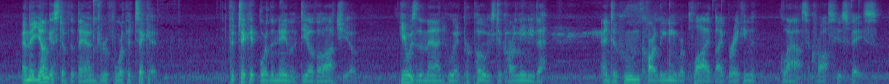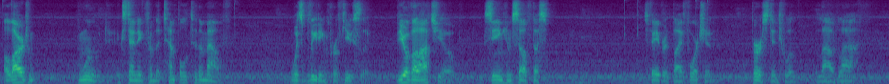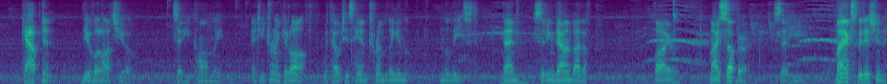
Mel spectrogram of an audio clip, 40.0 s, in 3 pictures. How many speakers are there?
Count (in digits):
1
